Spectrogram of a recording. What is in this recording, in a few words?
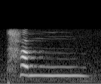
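"tan1", Cantonese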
